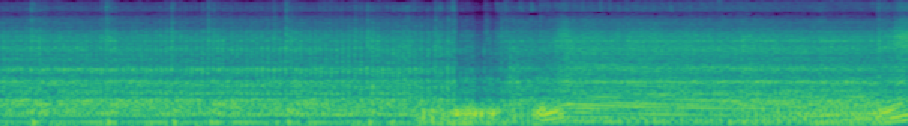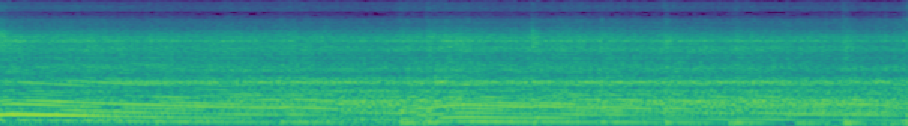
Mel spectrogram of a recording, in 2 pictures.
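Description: Dirt bike engine running at idle and revved three times, each rev rising sharply and falling back, as its carburettor's air-fuel screw is being adjusted. A brief knock or rattle comes just before the first rev.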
